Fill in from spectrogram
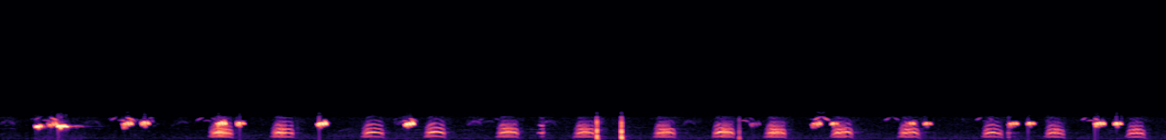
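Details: A quail (batair), in a recording used for hunting, gives quick, harsh, clipped notes in loose bursts of two or three, several a second and rising and falling, with no other sounds.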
